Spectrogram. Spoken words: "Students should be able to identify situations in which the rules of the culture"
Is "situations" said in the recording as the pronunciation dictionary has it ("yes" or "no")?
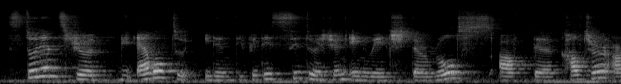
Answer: no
